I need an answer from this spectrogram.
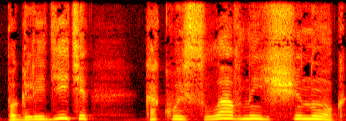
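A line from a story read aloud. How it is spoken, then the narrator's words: Joyful child's exclamation. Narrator (Russian): радостно воскликнул малыш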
